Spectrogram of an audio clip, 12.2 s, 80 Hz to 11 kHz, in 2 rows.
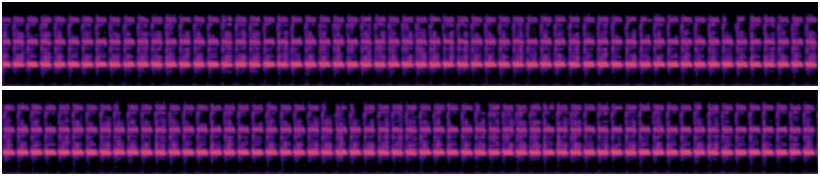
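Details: Steady, shrill ringing trill of a Long-tailed tree cricket, its rapid pulses evenly spaced and continuing without pause; recorded in 2020 by the National Institute of Biological Resources, a gentle low hum underneath.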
